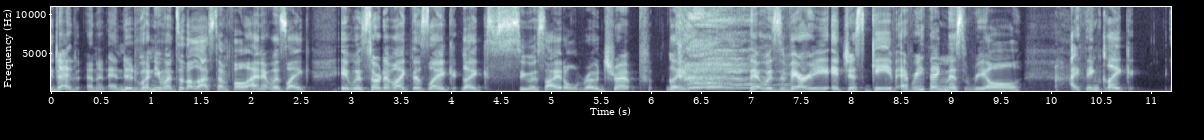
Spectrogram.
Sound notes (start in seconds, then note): 6.2 laughs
